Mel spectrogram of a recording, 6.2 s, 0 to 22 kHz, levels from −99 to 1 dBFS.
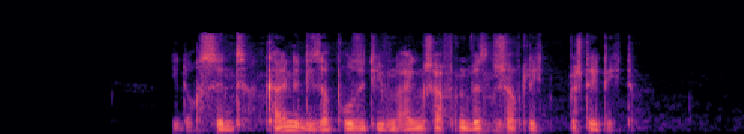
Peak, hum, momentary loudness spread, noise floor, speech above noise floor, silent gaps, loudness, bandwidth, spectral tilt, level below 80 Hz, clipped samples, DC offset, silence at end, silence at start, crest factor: -8 dBFS; none; 12 LU; -80 dBFS; 46 dB; none; -34 LUFS; 8.2 kHz; -5 dB/octave; -66 dBFS; under 0.1%; under 0.1%; 0.95 s; 1.45 s; 28 dB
